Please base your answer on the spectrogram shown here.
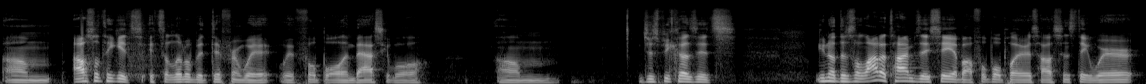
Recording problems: none

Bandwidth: 14.5 kHz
